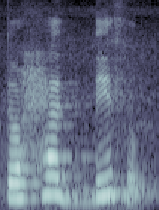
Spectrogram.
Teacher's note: ഹ തൊണ്ടയുടെ മധ്യഭാഗം വസത്തുൽ ഹൽക്കിൽ നിന്നാണ് പുറപ്പെടുന്നത്, അതിൻ്റെ സൗണ്ട് ക്ലിയർ ആക്കുക.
